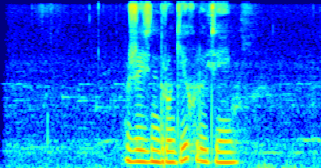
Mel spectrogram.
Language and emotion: Russian, neutral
